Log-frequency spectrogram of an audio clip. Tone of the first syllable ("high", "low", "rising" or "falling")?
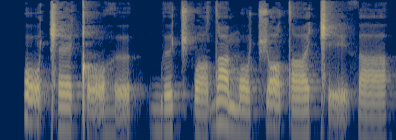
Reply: falling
